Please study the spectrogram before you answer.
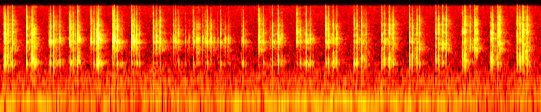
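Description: Fingernails tap and scratch across the surface of a long, solid, frosted glass nail file. Quick, sharp, bright clicks come in rapid bursts and clusters, each dying away almost instantly, with a faint low hum underneath.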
